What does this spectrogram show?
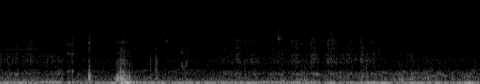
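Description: Steady low rumble of a car's engine idling, heard from inside the cabin, with a short thump about a second in.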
